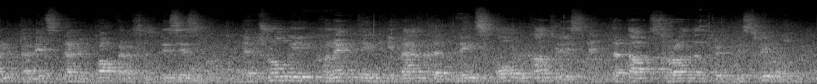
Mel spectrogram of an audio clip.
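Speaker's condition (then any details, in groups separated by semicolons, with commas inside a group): No condition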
